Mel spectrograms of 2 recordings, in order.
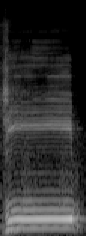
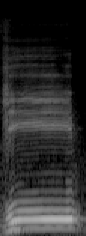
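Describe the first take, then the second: No difference in how they are said.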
